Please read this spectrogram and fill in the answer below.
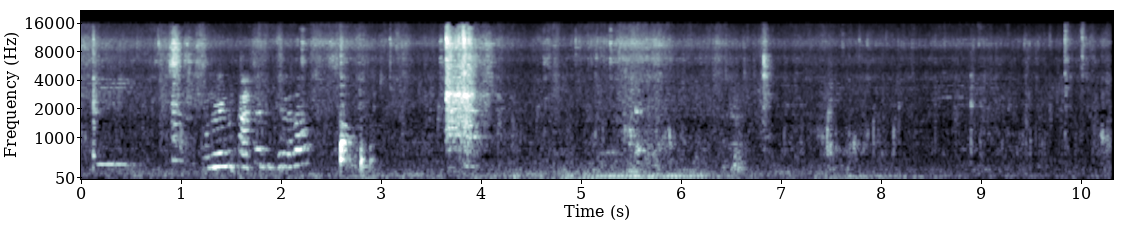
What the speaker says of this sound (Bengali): এবারে মাংসের সঙ্গে আলুটাও কষাবো।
